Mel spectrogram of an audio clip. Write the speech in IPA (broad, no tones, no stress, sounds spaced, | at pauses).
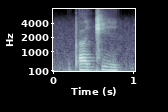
pʼ ɐ i̯ ǁ i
